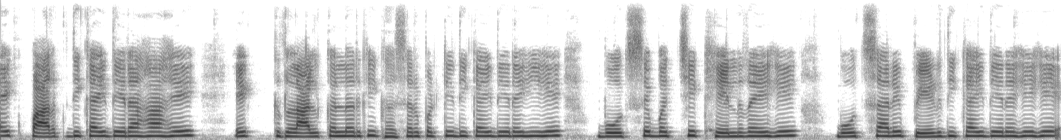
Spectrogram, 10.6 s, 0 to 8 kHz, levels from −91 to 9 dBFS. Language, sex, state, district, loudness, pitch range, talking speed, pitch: Hindi, female, Maharashtra, Pune, -18 LUFS, 225-245 Hz, 160 wpm, 240 Hz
